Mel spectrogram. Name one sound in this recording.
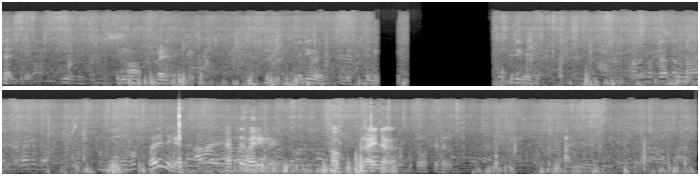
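Several men talk over one another nearby, outdoors.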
